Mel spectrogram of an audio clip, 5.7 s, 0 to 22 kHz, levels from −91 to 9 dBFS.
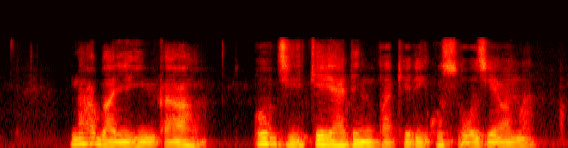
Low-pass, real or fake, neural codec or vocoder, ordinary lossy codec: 7.2 kHz; fake; codec, 16 kHz, 1 kbps, FunCodec, trained on Chinese and English, 50 frames a second; AAC, 48 kbps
